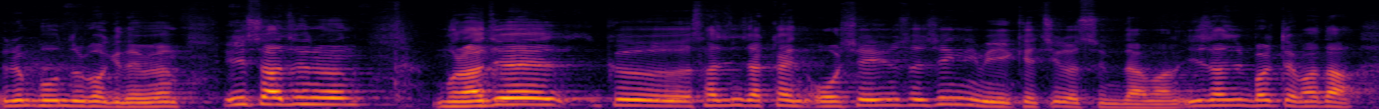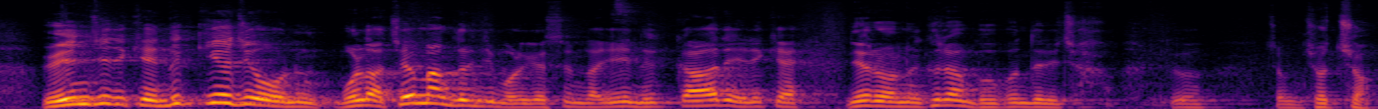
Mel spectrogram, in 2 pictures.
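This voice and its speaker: The voice moves at a fairly quick pace with lively intonation and big swings in loudness. Audible room echo and noticeable background noise fill the recording. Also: man, high pitch for a man. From Gyeongsang region, South Korea. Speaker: archaeologist lecturer. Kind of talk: lecture. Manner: hesitant, filler-heavy.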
